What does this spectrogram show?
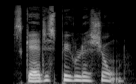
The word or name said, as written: skattespekulation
